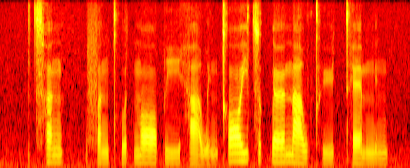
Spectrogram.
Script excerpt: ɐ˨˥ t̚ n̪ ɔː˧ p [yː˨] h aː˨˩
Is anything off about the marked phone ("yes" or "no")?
yes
